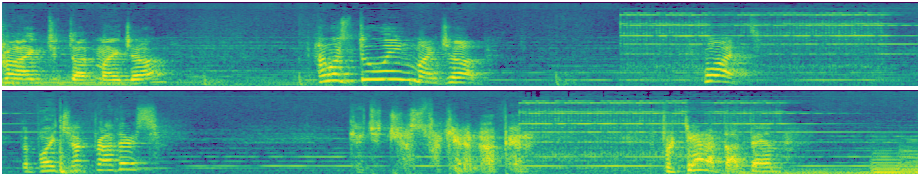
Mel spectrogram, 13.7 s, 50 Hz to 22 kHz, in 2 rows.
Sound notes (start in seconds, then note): 4.6 ringing of telephone; 10.8 ringing continues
